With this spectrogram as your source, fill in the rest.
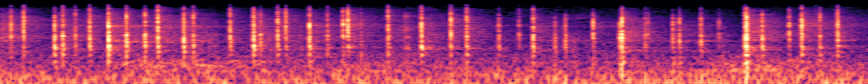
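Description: Long nails quickly tap and scratch across an orange plastic toner bottle with a barcode label, held horizontally. About thirty quiet, sharp, bright clicks sound in an irregular patter, with soft scratchy rustles between them over a low steady hum.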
